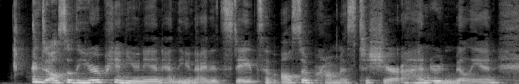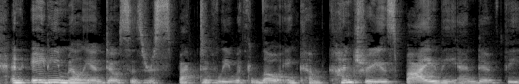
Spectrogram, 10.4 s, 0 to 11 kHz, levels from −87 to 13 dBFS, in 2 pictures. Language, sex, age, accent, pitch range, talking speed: English, female, 30-49, American, 205-265 Hz, 170 wpm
